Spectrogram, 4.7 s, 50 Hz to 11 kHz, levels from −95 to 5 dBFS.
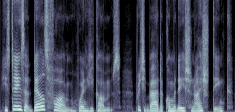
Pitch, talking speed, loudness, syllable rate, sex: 230 Hz, 165 wpm, -17 LUFS, 4.7 syllables/s, female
